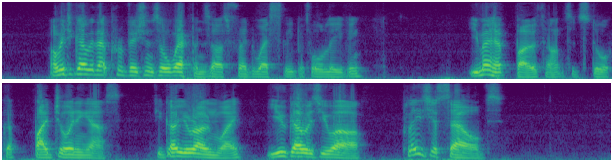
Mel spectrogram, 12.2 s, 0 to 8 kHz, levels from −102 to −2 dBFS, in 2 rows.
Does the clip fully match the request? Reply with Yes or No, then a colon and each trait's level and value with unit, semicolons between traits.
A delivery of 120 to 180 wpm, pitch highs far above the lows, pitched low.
Yes: average, 170 wpm; wide, 7.2 semitones; low, 115 Hz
